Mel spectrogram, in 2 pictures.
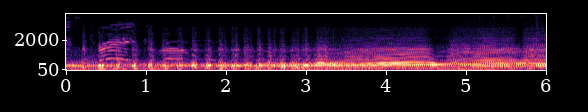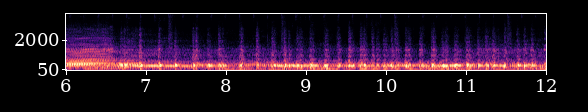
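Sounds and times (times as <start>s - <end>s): car engine accelerating: 0.0s - 12.0s
music with steady beat: 0.0s - 12.0s.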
